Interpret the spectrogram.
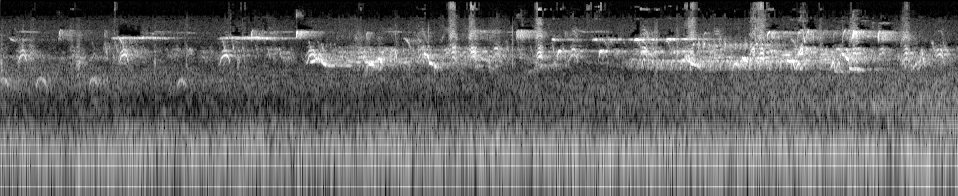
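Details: Several birds chirp and twitter at dawn in a natural habitat, with sharp high notes and clusters of fast trills over a steady low rumble.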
